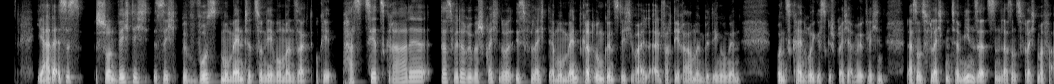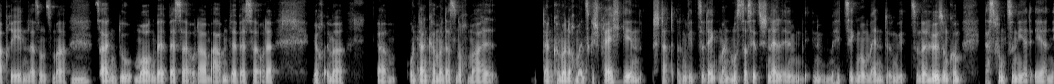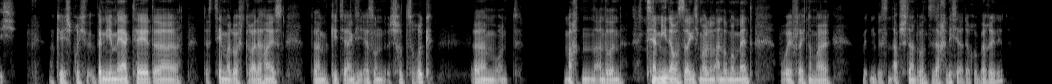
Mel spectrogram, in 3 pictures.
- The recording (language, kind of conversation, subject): German, podcast, Wie könnt ihr als Paar Erziehungsfragen besprechen, ohne dass es zum Streit kommt?
- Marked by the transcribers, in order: none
